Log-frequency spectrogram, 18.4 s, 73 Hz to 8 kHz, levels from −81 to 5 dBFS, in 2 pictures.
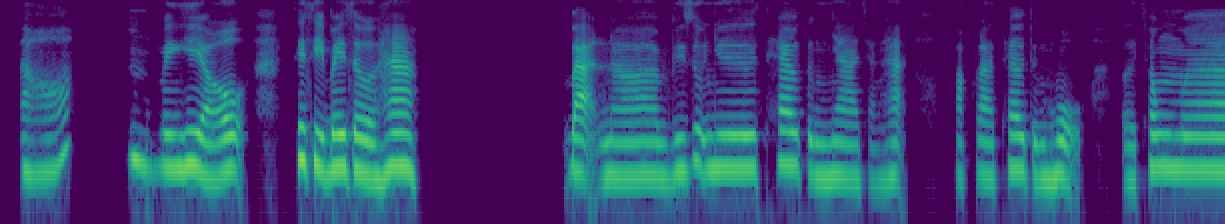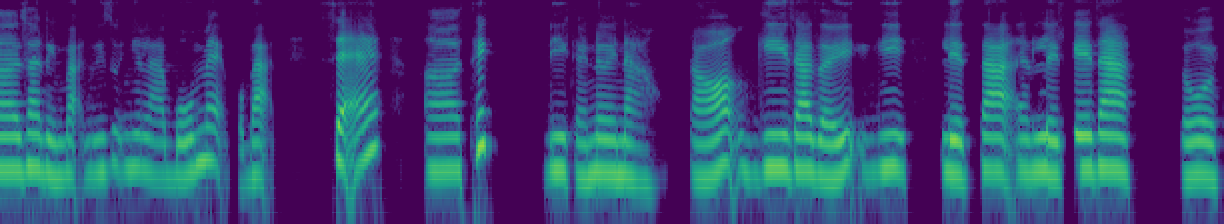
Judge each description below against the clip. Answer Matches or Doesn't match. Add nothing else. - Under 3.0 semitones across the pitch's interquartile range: Matches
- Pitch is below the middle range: Doesn't match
